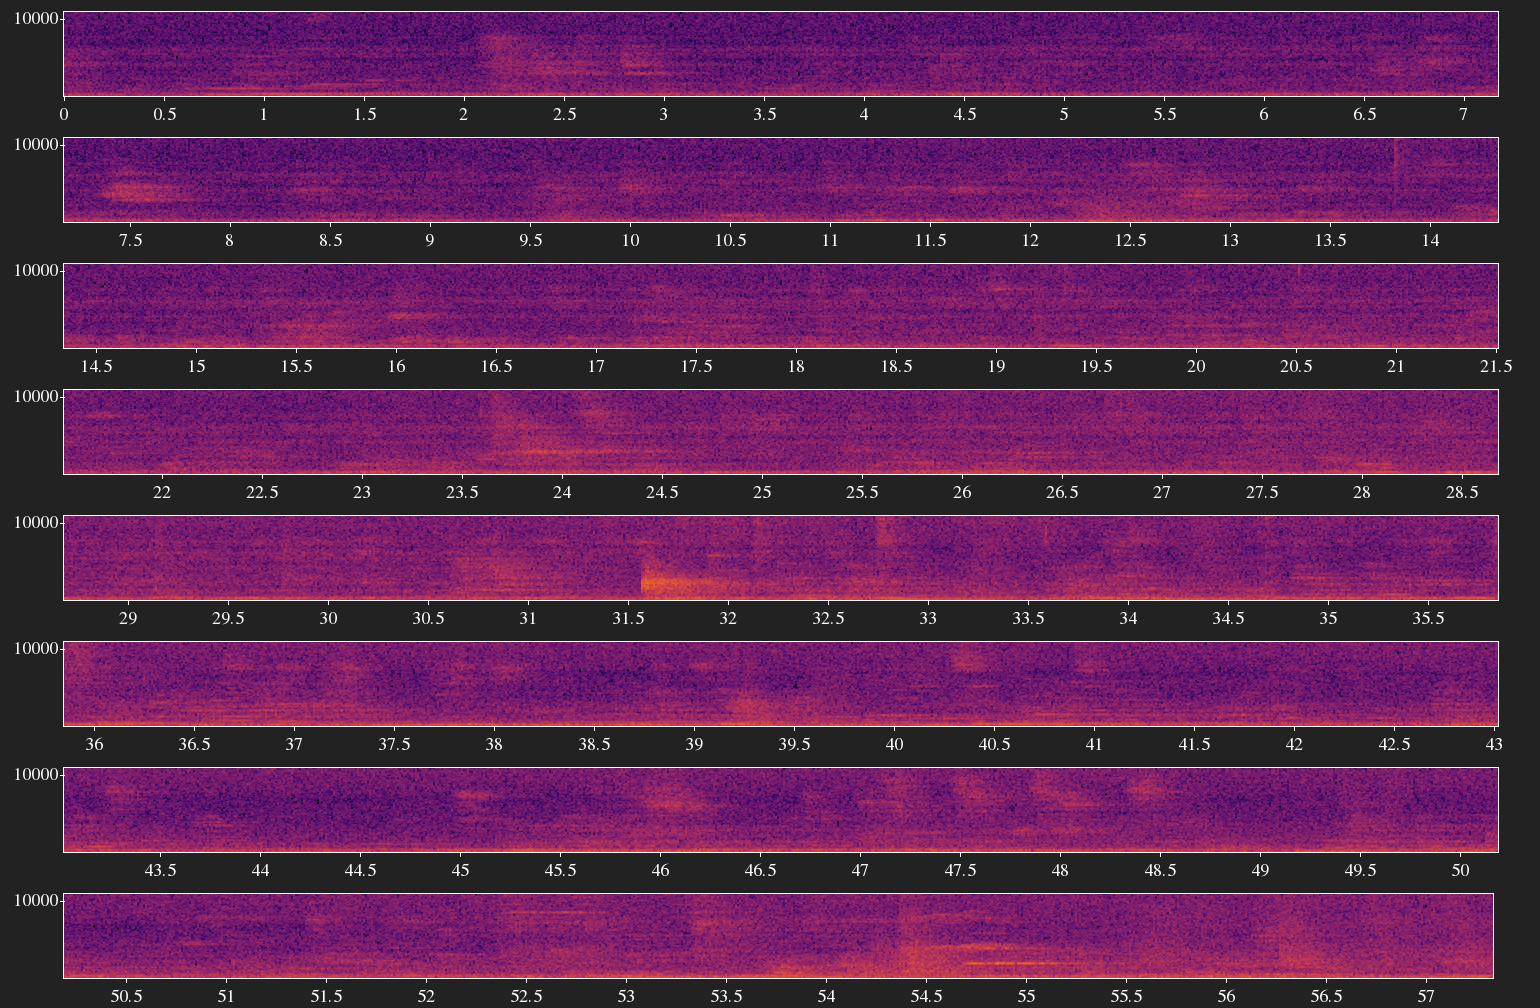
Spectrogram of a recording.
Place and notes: Vorkouta, République des Komis, Russie - Hotel Megapolis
